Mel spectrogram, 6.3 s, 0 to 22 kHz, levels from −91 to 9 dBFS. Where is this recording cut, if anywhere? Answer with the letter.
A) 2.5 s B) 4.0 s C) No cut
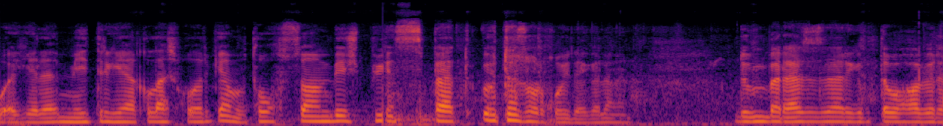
A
